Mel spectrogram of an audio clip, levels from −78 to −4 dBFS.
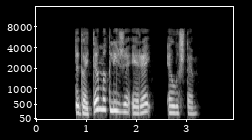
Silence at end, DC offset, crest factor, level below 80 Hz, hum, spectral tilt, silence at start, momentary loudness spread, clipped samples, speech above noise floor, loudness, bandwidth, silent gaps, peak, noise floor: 0.75 s; under 0.1%; 16 dB; -60 dBFS; none; -4 dB/octave; 0.8 s; 13 LU; under 0.1%; 72 dB; -16 LUFS; 8 kHz; none; -2 dBFS; -88 dBFS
